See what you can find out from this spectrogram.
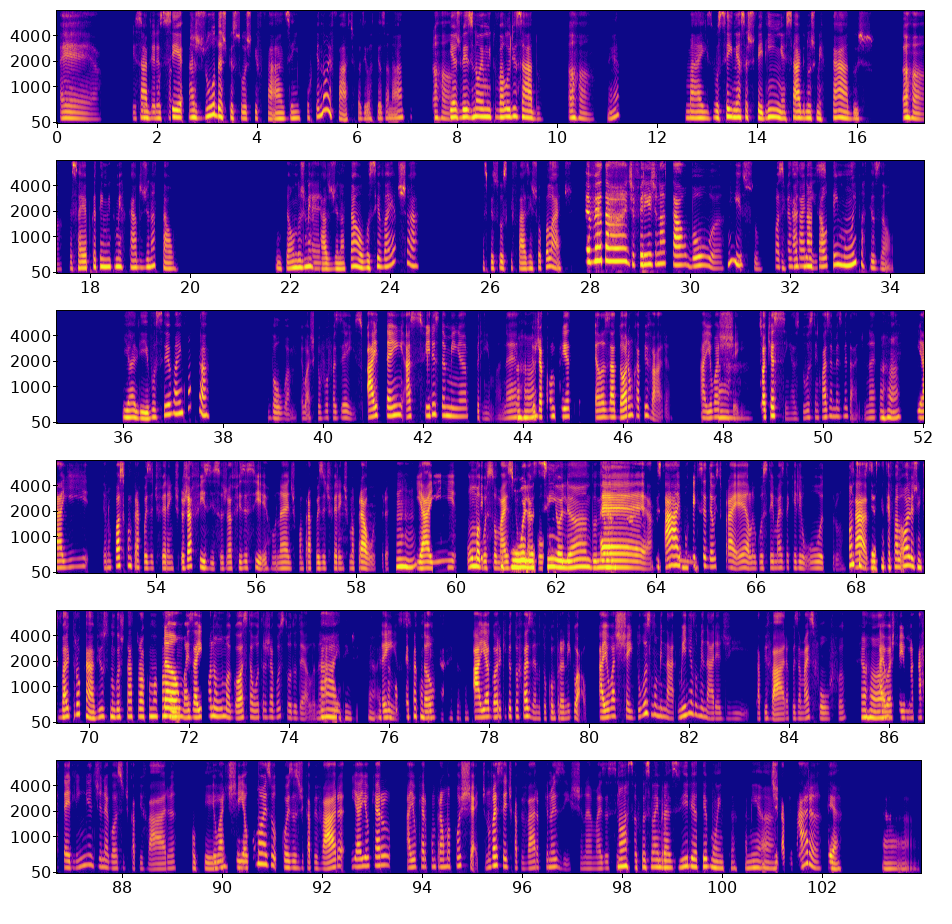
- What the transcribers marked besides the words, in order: tapping; dog barking; unintelligible speech
- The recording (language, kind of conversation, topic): Portuguese, advice, Como posso encontrar presentes memoráveis para amigos e parentes?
